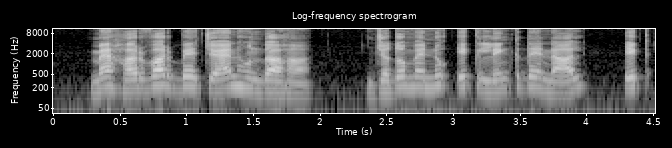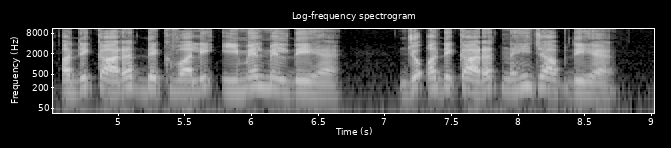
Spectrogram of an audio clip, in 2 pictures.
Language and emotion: Punjabi, fearful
